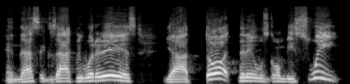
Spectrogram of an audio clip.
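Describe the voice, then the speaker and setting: A man's voice: on the high side, a little fast, no echo. Male stream host, blunt, slangy, dry close sound. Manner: animated, drops into mock voices. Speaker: livestream host. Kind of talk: political commentary chat.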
